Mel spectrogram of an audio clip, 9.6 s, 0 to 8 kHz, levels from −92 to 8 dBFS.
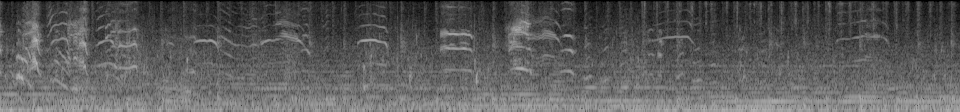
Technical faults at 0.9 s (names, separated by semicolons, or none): none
